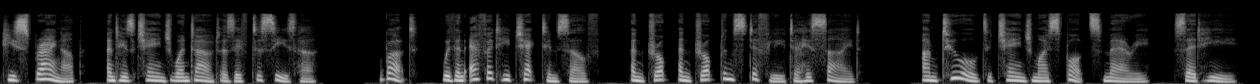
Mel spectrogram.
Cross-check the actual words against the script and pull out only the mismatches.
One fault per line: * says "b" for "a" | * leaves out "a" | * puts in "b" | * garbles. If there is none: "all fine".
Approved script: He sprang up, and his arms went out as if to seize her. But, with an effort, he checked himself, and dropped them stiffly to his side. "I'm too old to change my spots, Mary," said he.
* says "change" for "arms"
* puts in "and dropped"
